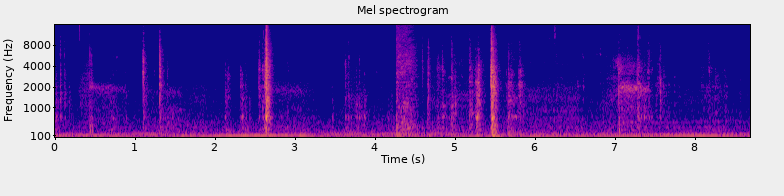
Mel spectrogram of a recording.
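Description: Paper trimmer cutting cardstock: the blade carriage slides along the rail, faint, with a few short clicks and swishes.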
